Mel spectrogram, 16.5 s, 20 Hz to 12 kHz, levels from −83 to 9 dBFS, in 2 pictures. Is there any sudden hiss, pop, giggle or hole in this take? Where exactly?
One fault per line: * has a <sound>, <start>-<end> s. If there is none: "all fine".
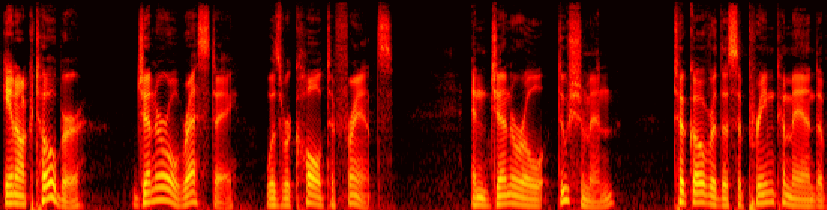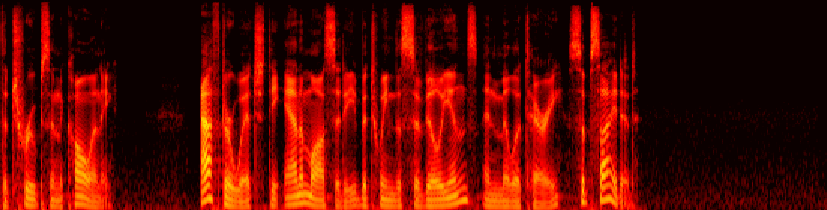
all fine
